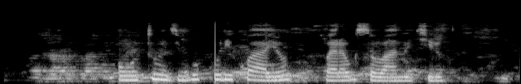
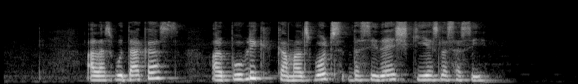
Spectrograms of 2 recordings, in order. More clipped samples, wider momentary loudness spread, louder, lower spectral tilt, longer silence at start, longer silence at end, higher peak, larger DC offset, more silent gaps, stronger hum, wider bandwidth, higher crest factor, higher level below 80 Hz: neither; first, 14 LU vs 8 LU; about the same, -15 LUFS vs -15 LUFS; first, -7 dB/octave vs -5 dB/octave; second, 0.3 s vs 0.85 s; second, 0.1 s vs 0.85 s; about the same, -2 dBFS vs 0 dBFS; neither; neither; neither; second, 7.2 kHz vs 8 kHz; about the same, 12 dB vs 16 dB; first, -52 dBFS vs -64 dBFS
